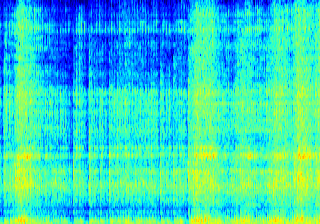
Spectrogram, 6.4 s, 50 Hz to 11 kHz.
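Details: YX 160 four-stroke engine running after full teardown, valves adjusted, slight piston pin play, no connecting rod or camshaft play, camshaft loose with bearings in its seat: metallic clatter riding on the engine note, varying with revs; origin of the knock unknown.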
